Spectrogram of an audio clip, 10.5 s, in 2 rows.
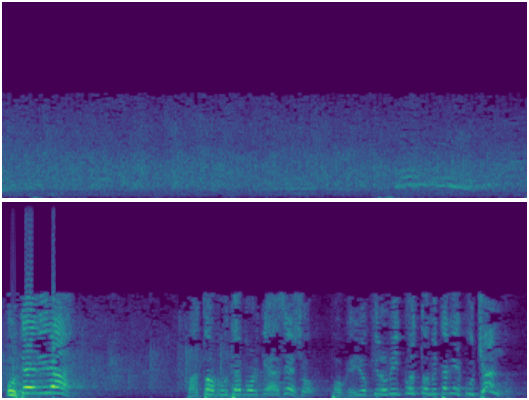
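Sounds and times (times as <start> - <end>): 
church congregation clapping in praise during a sermon: 0.0 - 8.2
speech: 5.3 - 6.0, 7.1 - 10.4.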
